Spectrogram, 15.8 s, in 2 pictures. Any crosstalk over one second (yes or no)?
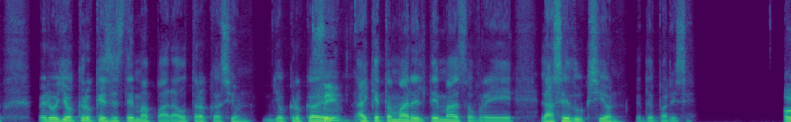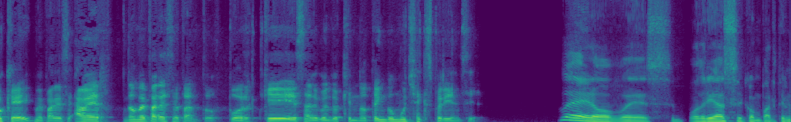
no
